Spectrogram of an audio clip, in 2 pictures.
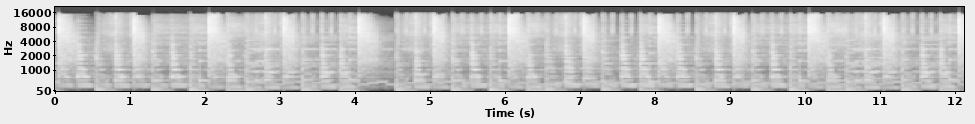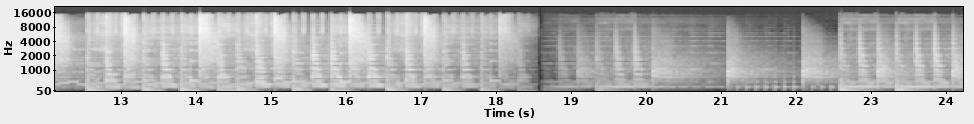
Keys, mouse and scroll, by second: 6.1 alt+click, 7.4 shift+click, 8.8 click, 11.8 shift+click, 16.1 click, 19.8 click, 22.2 click.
